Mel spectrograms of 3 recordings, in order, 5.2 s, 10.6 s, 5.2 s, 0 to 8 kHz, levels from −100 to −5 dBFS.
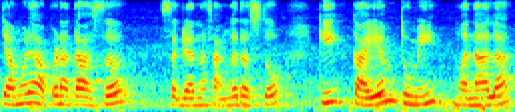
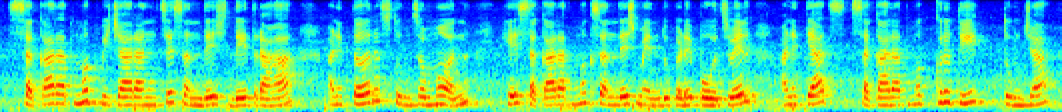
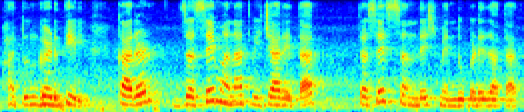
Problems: none marked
